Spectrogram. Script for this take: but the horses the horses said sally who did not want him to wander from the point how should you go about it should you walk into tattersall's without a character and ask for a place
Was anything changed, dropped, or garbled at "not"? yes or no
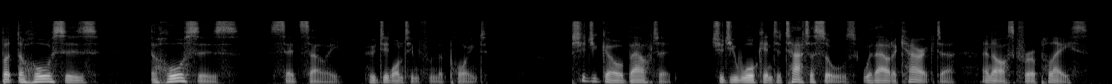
yes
